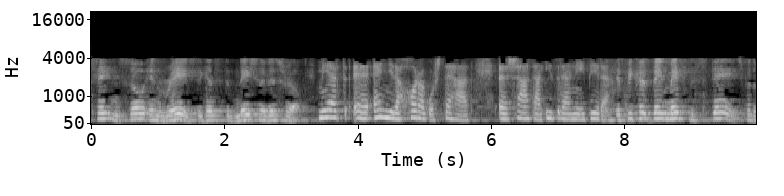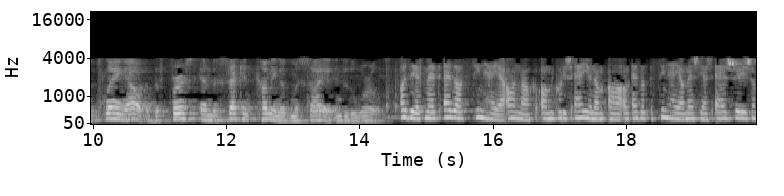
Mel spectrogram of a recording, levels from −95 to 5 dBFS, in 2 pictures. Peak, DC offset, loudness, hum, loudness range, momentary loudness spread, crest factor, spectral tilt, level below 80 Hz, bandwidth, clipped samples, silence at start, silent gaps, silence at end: -6 dBFS; under 0.1%; -23 LUFS; none; 2 LU; 9 LU; 16 dB; -10.5 dB/octave; -82 dBFS; 4.3 kHz; under 0.1%; 0 s; none; 0 s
